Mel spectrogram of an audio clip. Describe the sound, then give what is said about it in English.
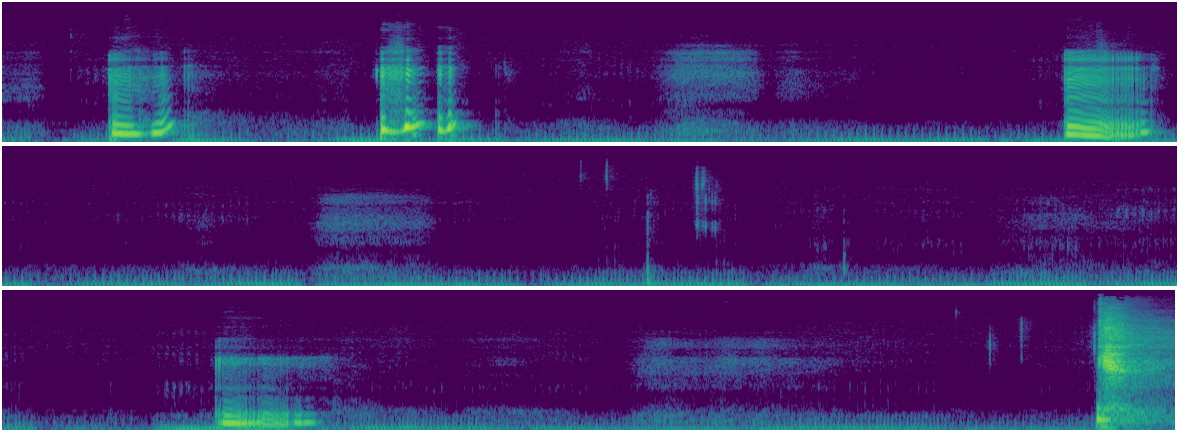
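A female cat purrs steadily and softly while being petted and cuddled, lying over a person: a low continuous rumble, broken a handful of times by brief, louder voiced sounds at irregular intervals. “Well, technically I'm cuddling the cat because she's very comfortably all over me right now.”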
